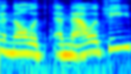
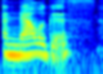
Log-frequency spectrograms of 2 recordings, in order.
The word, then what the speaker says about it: analogous: to say it right so it's like the word anal analogy but it's analogous and analogous means three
